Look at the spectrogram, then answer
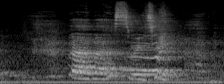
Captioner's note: loud crying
